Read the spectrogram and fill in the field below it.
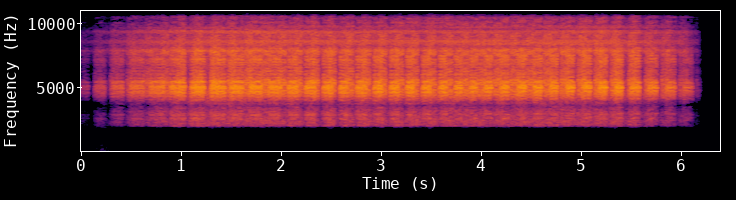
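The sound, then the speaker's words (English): Cicadas drone in a loud, steady, high-pitched buzz with a fast pulsing rhythm, continuous for several seconds before cutting off. No one speaks. “They're insects that make a very particular crying sound in the evening.”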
